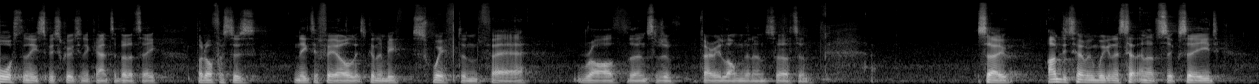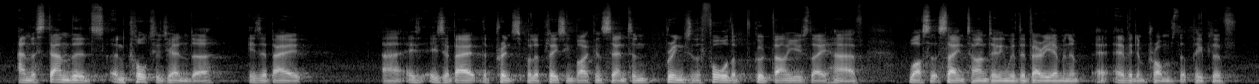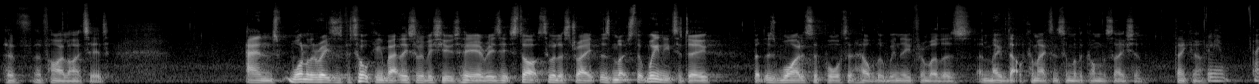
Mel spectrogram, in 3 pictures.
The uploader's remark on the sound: a Q&A with the in-person and online audience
